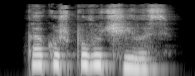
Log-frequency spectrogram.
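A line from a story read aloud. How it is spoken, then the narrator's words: Breathless exhale. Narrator (Russian): выдохнула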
